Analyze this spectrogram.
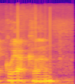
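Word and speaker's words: Coyoacán: É, em Coia, Coia, Coiacan, como é, como é que pronuncia? É, Coiacan. Tá.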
